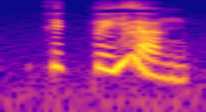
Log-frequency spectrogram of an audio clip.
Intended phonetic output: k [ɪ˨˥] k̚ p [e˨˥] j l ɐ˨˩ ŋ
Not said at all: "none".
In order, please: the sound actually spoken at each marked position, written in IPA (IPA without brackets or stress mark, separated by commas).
ɪ˨˥, e˨˥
